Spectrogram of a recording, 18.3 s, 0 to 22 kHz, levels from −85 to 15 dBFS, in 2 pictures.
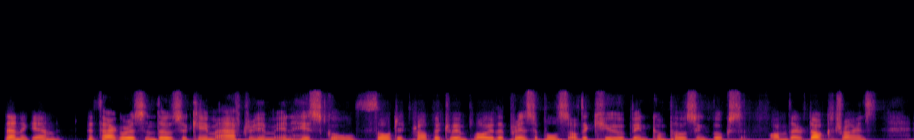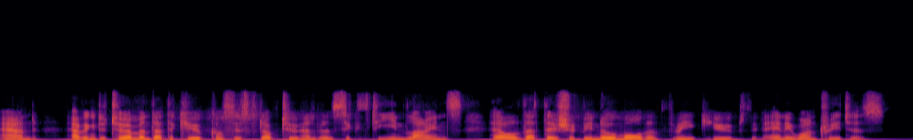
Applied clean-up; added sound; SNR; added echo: neural mask model DeepFilterNet 3.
